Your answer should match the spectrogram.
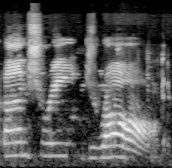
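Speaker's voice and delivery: slow, stretched-out Southern country drawl. Shown as a demonstration. Showing the co-host how her accent gets triggered, full-on country drawl. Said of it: "to having a full-on country drawl".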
